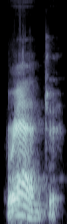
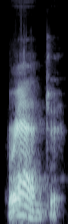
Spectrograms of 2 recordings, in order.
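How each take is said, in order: First: The vowel is short, rhyming with 'bed'. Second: The vowel is short, rhyming with 'bed'.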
